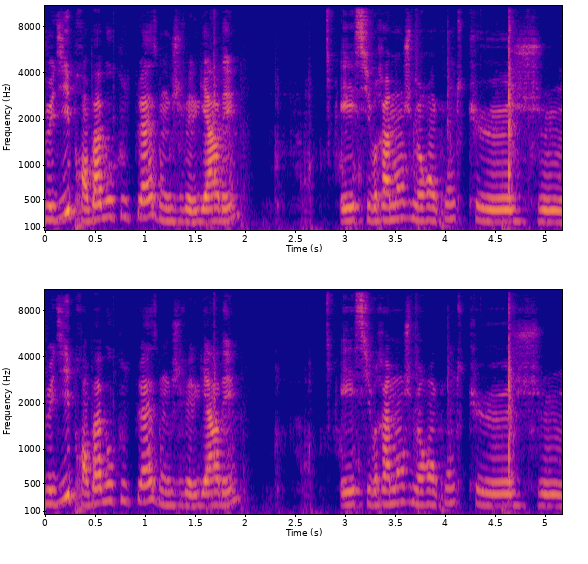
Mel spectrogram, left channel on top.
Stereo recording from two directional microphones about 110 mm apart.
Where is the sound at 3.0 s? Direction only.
Centre (ahead or behind).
